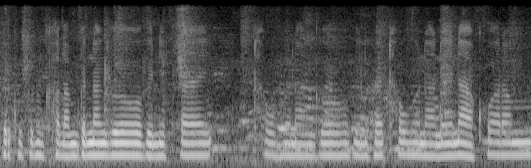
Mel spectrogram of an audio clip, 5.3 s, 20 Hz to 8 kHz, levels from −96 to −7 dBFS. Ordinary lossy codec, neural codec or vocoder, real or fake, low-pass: none; none; real; 7.2 kHz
